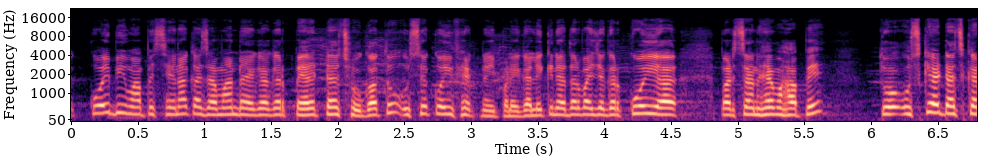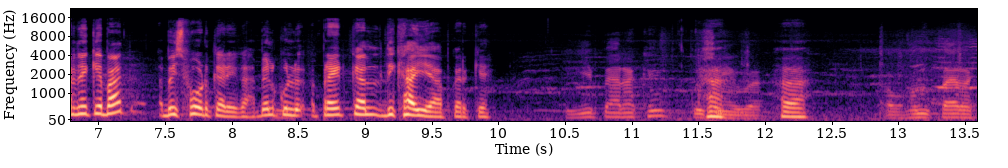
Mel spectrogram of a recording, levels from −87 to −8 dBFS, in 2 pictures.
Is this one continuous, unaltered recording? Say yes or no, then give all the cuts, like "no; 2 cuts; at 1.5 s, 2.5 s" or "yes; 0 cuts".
yes; 0 cuts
